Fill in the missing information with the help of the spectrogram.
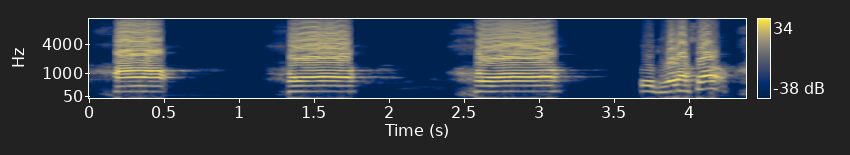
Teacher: हा के बाद है खा थोड़ा सा मोटा होगा, खा का मखरज है अदनाए हलक।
